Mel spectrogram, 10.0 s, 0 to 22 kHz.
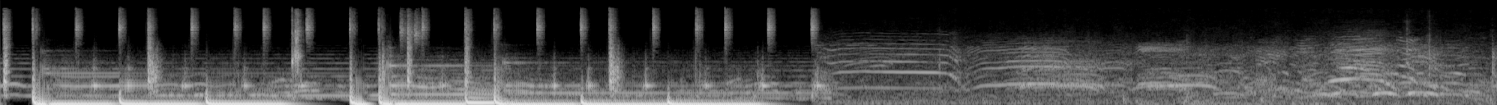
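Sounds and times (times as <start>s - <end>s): background music with drum beat: 0.0s - 5.5s.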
